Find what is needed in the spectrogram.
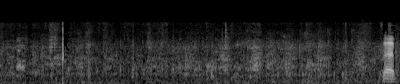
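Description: Quiet sounds of a group of Rhodesian Ridgebacks moving about, with a few faint clicks and short soft whines. A man's voice starts just before the end.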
